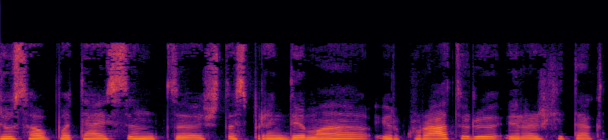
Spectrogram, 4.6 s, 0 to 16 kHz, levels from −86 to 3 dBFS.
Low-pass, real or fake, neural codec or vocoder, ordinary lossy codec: 14.4 kHz; fake; codec, 44.1 kHz, 7.8 kbps, DAC; MP3, 48 kbps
